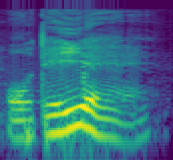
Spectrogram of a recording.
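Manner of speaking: low, drawn-out dialect denial; regional Korean dialect. Shown as a demonstration. Preacher recalls the dialect word for strong denial, low dialect retort. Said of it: "사투리 하나 가르치셨는데".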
